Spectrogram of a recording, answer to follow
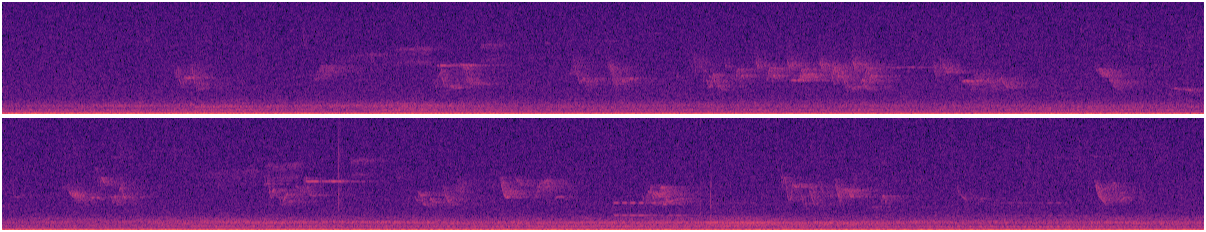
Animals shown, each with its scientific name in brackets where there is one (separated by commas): Black-throated Green Warbler (Setophaga virens), Blue-headed Vireo (Vireo solitarius), Ovenbird (Seiurus aurocapilla)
